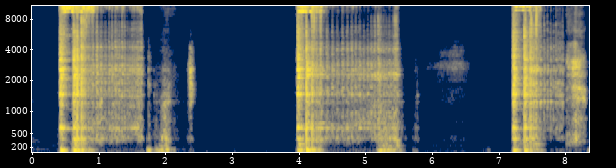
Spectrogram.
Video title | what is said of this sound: 1968 Dime Ping Test, Holiday Stamps & Pocket Change -- Happy New Year! | this one has a little bit of a ring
